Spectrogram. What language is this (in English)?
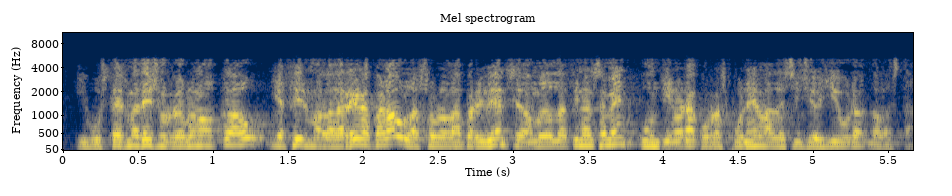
Catalan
